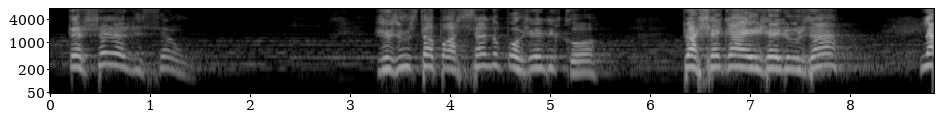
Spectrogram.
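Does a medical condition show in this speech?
Yes: cerebral palsy.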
